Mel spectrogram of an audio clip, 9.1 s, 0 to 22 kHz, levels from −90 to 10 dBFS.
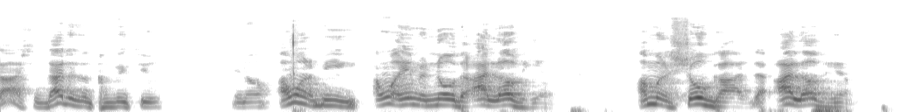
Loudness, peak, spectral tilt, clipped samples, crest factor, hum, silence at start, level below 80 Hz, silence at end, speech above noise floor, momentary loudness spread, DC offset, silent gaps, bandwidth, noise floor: -37 LUFS; -16 dBFS; -6 dB/octave; under 0.1%; 22 dB; none; 0 s; -58 dBFS; 0.6 s; over 53 dB; 14 LU; under 0.1%; 1.75-1.88 s, 1.98-2.30 s, 5.93-5.97 s, 6.31-6.35 s; 12 kHz; under -90 dBFS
